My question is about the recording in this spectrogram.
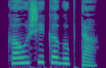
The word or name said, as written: ಕೌಶಿಕಗುಪ್ತ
